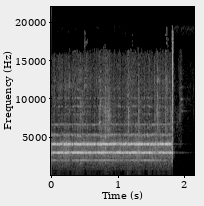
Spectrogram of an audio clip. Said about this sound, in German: Ob Sie wohl zunächst diese Alarmanlage abstellen könnten, Sir?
